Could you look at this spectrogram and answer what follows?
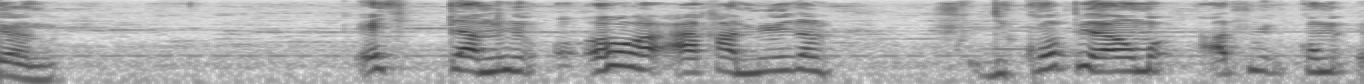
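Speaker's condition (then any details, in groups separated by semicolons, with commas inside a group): Cerebral palsy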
